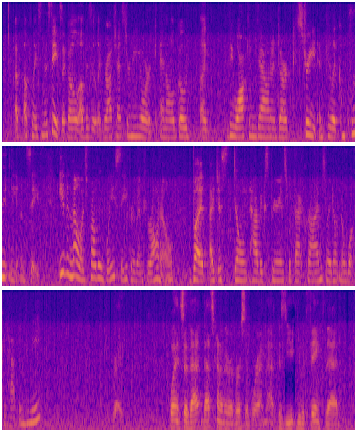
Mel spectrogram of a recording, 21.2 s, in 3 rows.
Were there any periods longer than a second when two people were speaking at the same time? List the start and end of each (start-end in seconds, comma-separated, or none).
none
